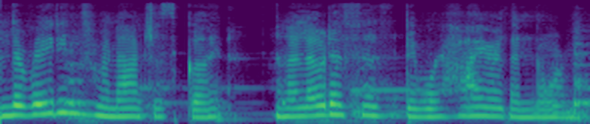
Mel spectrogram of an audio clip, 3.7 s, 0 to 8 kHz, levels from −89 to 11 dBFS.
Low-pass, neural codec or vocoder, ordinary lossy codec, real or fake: 7.2 kHz; codec, 44.1 kHz, 2.6 kbps, SNAC; MP3, 64 kbps; fake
